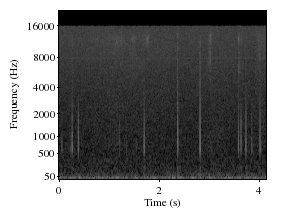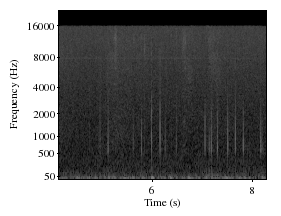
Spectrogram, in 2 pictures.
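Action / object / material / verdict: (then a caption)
tap / silicone mat tapped with acrylic nails / silicone / none. Long acrylic nails tap gently on a flat pink silicone nail art mat lying on a table. Soft, short, irregular clicks come in scattered clusters over a steady low rumbling background.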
